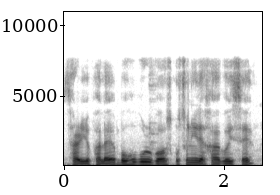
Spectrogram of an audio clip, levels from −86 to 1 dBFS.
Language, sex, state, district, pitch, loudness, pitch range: Assamese, male, Assam, Kamrup Metropolitan, 135 Hz, -14 LUFS, 125-150 Hz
